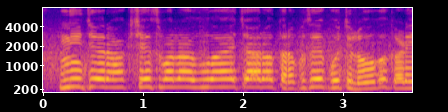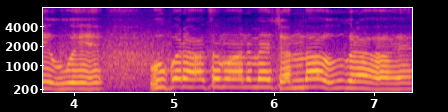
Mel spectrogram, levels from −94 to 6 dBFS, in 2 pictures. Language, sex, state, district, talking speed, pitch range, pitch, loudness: Hindi, male, Rajasthan, Nagaur, 170 wpm, 225-275 Hz, 270 Hz, -13 LUFS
